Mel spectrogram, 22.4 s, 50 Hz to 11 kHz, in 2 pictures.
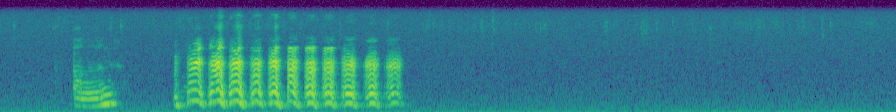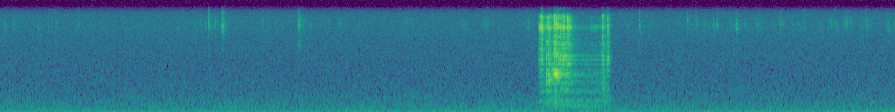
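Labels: A faint continuous noise runs in the background. At the start, a voice says "On." After that, about 2 seconds in, laughter can be heard. Later, at about 18 seconds, a coin drops.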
